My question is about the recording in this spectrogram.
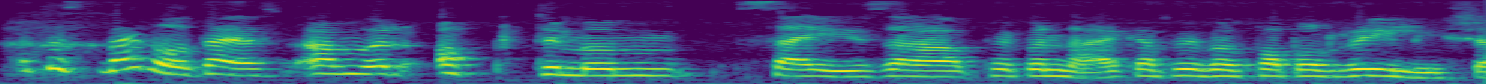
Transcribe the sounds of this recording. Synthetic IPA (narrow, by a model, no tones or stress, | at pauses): d͡ʒəstmɛðəlˠdesaməɾɔptɪməm | sejzapʰeːbənaɡabɨːbapʰɔbɔlˠriːlˠiʃɔ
